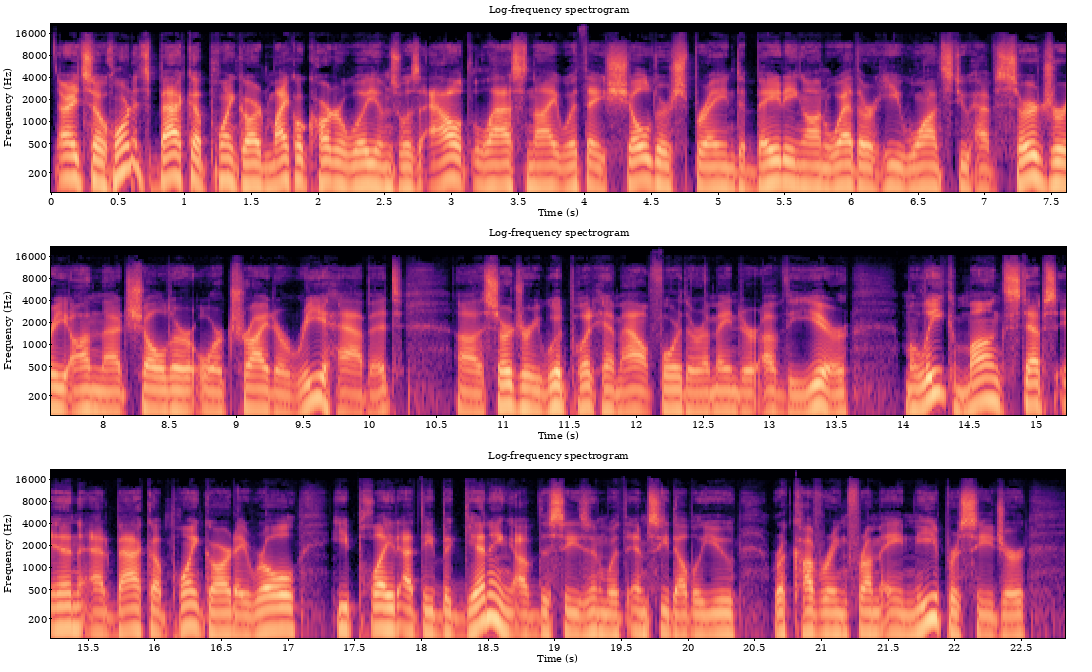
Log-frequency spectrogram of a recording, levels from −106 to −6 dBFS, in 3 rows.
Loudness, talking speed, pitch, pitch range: -23 LUFS, 185 wpm, 125 Hz, 115-140 Hz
